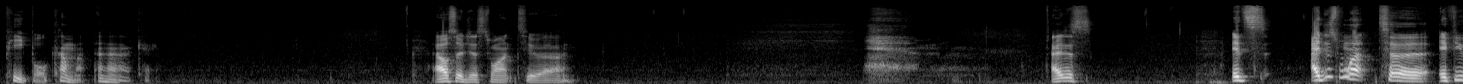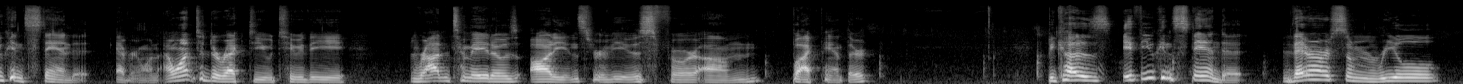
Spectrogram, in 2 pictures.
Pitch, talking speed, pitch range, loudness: 135 Hz, 100 wpm, 110-160 Hz, -17 LUFS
